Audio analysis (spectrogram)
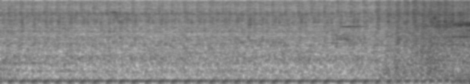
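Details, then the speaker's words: Yamaha Mio J fuel-injected scooter that stalled and would not start, running normally again after service: small single-cylinder engine idles with a quick, even putter, no misses or knocks. "mesin hidup Ya teman-teman disini sudah normal sudah dinyatakan masih hidup kembali dan normal tidak ada kendala"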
